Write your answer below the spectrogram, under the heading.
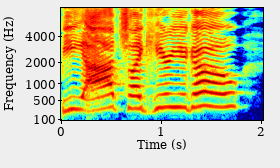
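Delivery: very slow, high, drawn-out mocking sarcastic drawl. Retelling a remark from a reunion episode: imitating Seth Marks sarcastically. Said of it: "sarcastically saying".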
